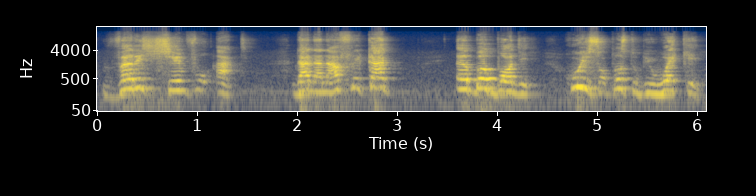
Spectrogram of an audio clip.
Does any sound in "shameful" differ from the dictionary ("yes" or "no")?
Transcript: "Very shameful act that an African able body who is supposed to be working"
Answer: no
